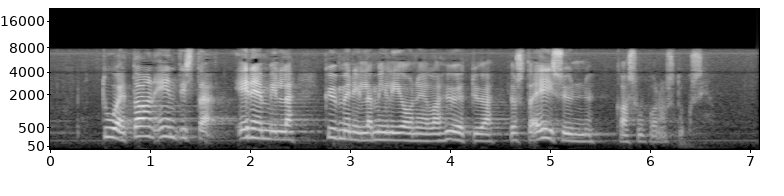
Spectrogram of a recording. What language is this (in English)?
Finnish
